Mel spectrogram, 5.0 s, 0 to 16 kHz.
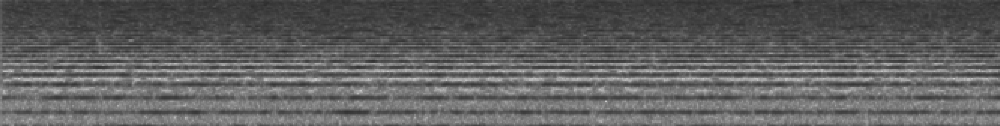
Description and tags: ind white noise robotic echo
Independent channel stereo white noise created with Cool Edit 96. Echo effect applied to simulate a vocoder-like sound.
noise, stereo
